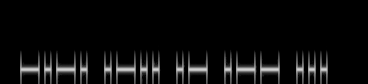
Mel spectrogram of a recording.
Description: Morse code, heard as a keyed tone, about 20 wpm, 700 Hz. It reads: CLAWS
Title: A Sound Of Thunder 20wpm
